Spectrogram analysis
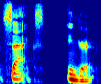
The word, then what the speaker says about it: Saxinger: I saying it right saxinger yeah if you the way you first said it would be in German American saxinger yeah SX call me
